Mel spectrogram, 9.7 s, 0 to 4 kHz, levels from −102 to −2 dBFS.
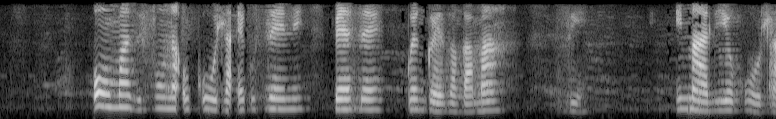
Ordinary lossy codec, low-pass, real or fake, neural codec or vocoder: AAC, 16 kbps; 3.6 kHz; real; none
